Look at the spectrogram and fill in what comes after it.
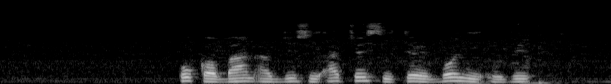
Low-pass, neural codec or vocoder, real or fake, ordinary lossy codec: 7.2 kHz; none; real; AAC, 32 kbps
